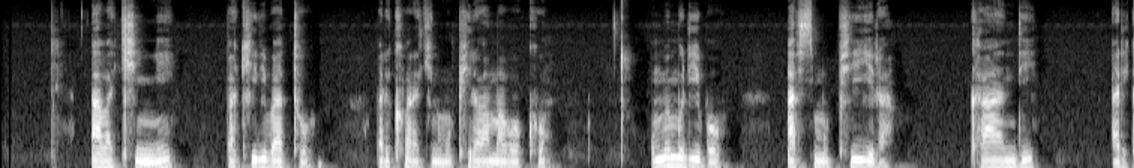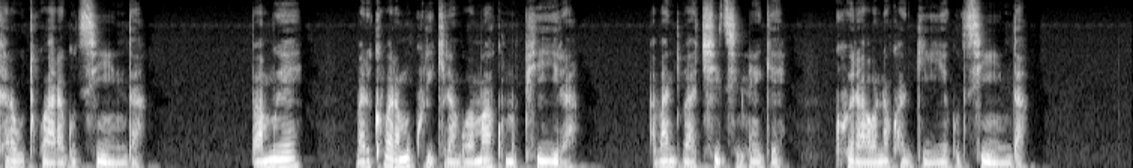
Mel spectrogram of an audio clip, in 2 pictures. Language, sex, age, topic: Rundi, male, 25-35, education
